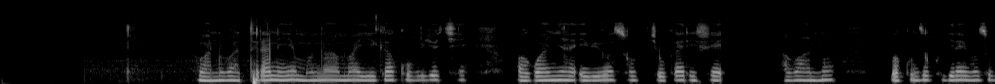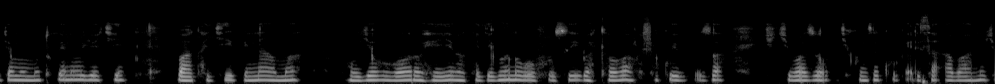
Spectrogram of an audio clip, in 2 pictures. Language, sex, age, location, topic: Kinyarwanda, female, 18-24, Kigali, health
